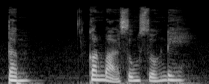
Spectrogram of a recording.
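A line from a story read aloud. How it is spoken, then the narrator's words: Trembling voices in unison. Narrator (Vietnamese): Mọi người đồng loạt run run bảo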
